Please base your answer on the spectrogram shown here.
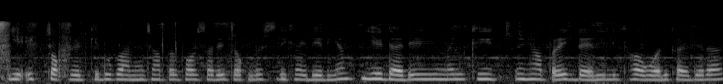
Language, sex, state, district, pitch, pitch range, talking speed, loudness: Hindi, female, Chhattisgarh, Sarguja, 225 Hz, 220-235 Hz, 240 wpm, -32 LUFS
